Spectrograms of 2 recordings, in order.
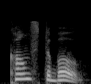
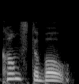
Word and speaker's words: comfortable: Les prononcer comfortable. Ok, comfortable. Ou elle là. Pas prononcer. C'est ça que Kelvin. Comfortable.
